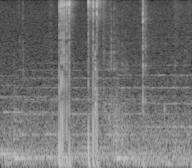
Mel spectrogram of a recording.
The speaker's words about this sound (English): If you like the look of things, you can start tightening up those zip ties.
